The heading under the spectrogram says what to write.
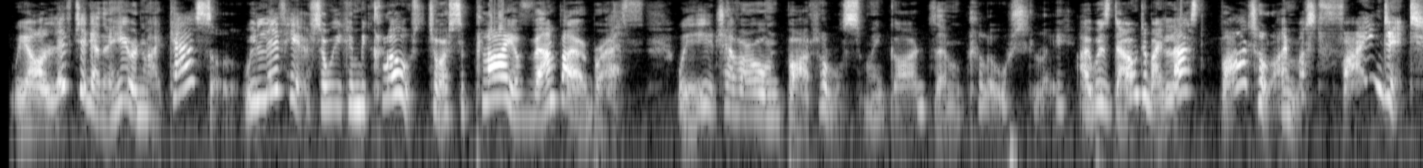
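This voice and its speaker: Extremely high pitch in a put-on character voice, delivered at a moderate pace. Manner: theatrical, menacing.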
